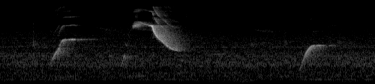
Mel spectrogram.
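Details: Melodious blackbird singing at Xpujil, Mexico: a rising whistle, then a loud, sharp whistle sliding steeply downward, and after a pause another short rising whistled note, over a faint steady hiss.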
